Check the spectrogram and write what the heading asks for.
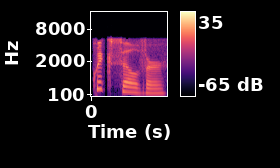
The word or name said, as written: quicksilver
